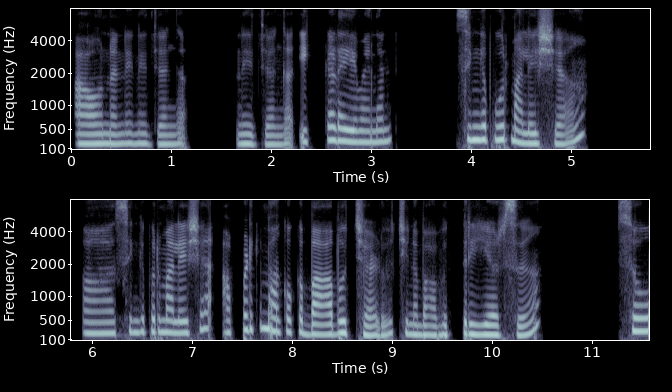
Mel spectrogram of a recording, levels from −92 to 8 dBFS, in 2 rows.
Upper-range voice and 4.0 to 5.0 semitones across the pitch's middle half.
Yes: high, 215 Hz; average, 4.4 semitones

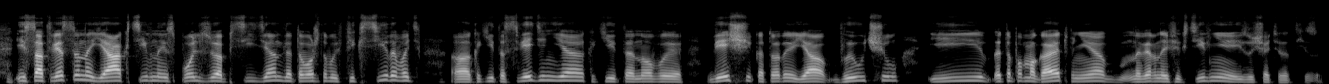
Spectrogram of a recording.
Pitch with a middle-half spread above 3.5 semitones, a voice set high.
No: average, 4.3 semitones; medium, 155 Hz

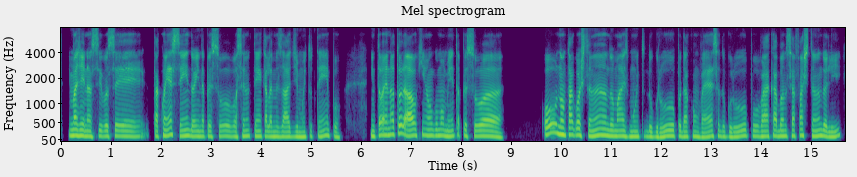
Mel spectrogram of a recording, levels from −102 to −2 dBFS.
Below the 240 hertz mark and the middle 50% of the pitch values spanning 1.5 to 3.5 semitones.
Yes: medium, 140 Hz; narrow, 2.5 semitones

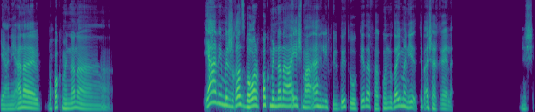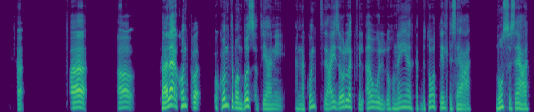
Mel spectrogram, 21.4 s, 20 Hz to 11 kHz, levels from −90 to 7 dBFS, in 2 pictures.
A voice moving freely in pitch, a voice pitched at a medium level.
Yes: wide, 6.2 semitones; medium, 155 Hz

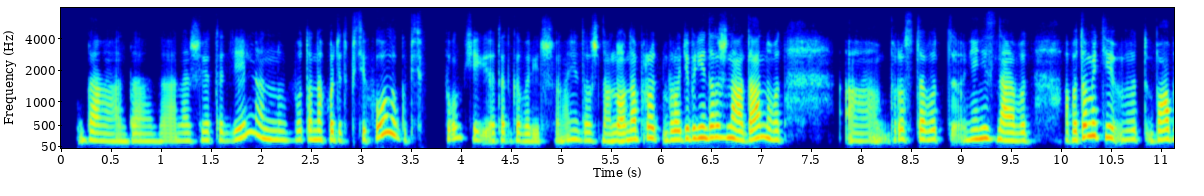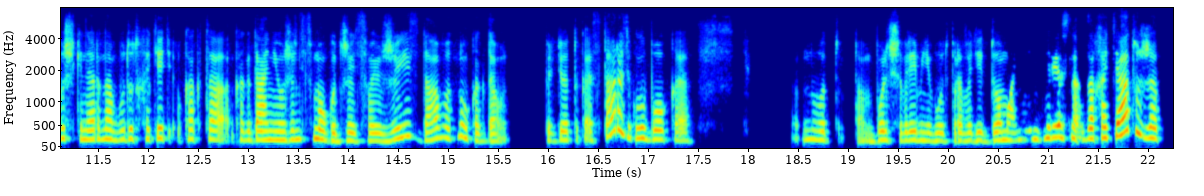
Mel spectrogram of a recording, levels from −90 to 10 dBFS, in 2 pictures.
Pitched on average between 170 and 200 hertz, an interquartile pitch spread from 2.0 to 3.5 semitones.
No: high, 190 Hz; average, 3.9 semitones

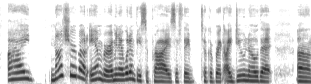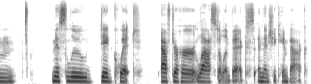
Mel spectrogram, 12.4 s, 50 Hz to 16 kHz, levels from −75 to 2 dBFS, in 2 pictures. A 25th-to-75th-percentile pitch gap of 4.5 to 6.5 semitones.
Yes: wide, 5.6 semitones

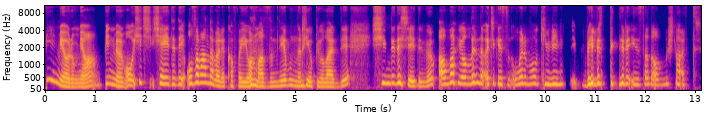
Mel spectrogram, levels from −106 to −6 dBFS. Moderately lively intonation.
No: wide, 6.6 semitones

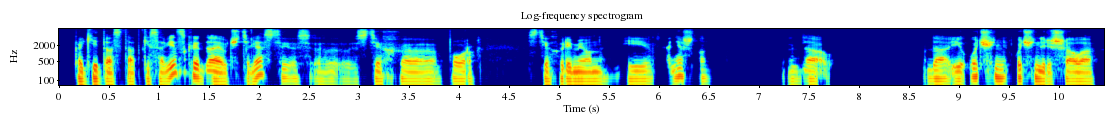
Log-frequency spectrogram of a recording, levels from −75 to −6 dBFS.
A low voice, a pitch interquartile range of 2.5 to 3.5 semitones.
Yes: low, 110 Hz; average, 2.9 semitones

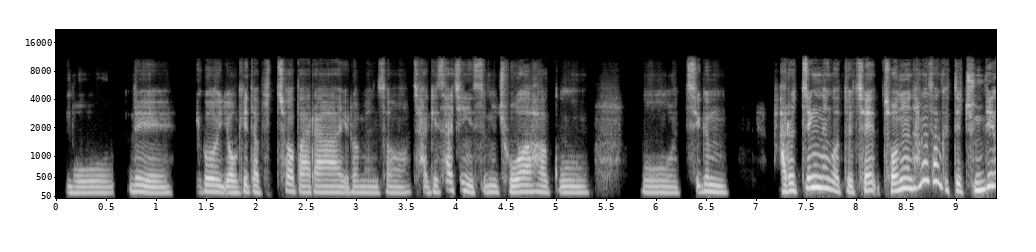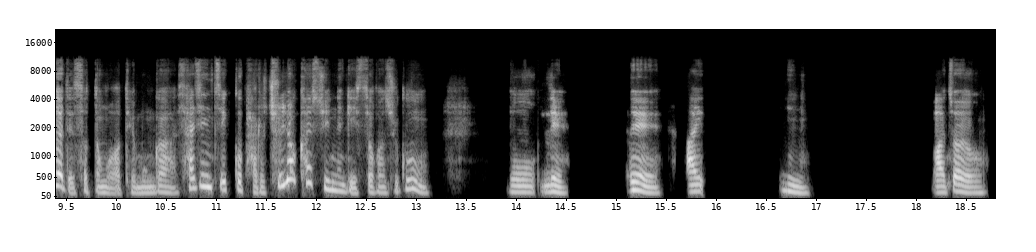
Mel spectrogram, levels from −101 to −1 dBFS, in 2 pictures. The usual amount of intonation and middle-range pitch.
Yes: average, 4.7 semitones; medium, 145 Hz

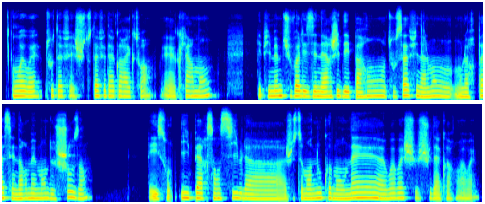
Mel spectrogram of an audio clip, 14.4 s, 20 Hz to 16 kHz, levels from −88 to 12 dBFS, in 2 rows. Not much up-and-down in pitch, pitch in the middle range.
Yes: narrow, 1.9 semitones; medium, 180 Hz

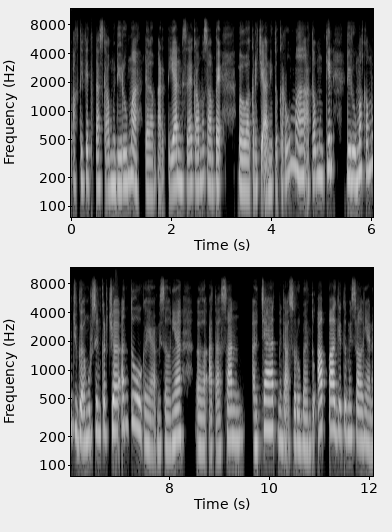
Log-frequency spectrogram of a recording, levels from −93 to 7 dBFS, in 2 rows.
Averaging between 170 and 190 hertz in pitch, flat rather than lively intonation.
No: medium, 185 Hz; average, 4.2 semitones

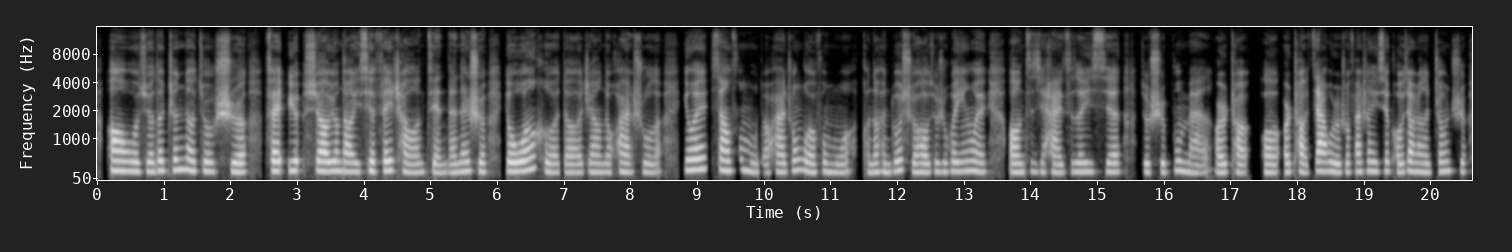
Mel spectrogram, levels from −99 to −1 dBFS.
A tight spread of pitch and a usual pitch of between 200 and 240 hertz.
Yes: narrow, 2.1 semitones; high, 215 Hz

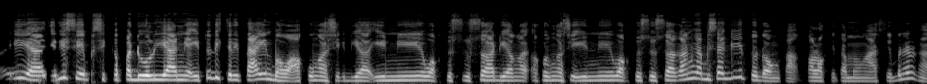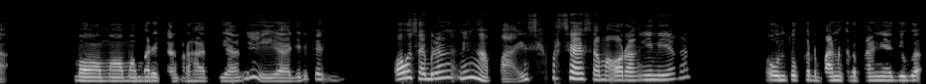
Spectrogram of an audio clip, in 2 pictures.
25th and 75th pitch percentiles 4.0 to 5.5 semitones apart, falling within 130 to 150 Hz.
No: average, 4.8 semitones; high, 190 Hz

